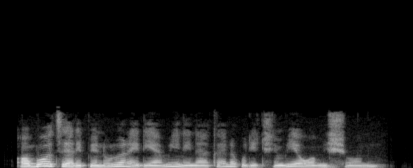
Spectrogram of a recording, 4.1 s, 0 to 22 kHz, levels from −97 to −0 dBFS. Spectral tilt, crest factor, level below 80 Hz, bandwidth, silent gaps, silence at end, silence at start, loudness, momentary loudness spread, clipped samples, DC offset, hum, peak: -7.5 dB/octave; 16 dB; -58 dBFS; 7.6 kHz; none; 0.35 s; 0.15 s; -18 LUFS; 12 LU; under 0.1%; under 0.1%; none; -2 dBFS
